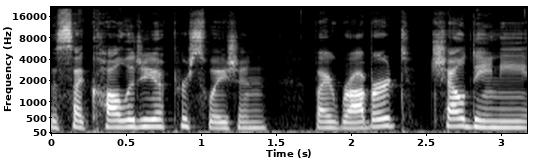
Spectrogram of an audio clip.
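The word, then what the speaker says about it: Cialdini: It's called Influence: The Psychology of Persuasion by Robert Chelini. It's spelled C I A L D I N I.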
